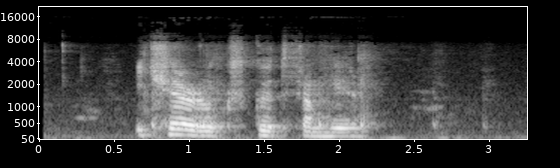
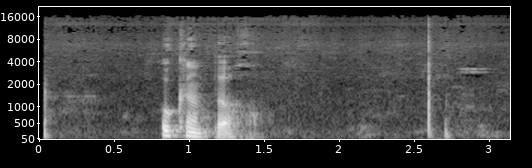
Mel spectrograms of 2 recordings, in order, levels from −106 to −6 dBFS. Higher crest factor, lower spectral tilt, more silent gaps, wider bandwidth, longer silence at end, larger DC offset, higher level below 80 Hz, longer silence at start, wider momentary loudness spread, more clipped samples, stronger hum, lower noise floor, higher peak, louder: second, 18 dB vs 24 dB; about the same, -5 dB/octave vs -6 dB/octave; neither; second, 9.2 kHz vs 17 kHz; first, 0.6 s vs 0.4 s; neither; first, -50 dBFS vs -58 dBFS; first, 0.65 s vs 0.05 s; second, 12 LU vs 22 LU; neither; neither; about the same, -51 dBFS vs -52 dBFS; about the same, -2 dBFS vs -2 dBFS; first, -18 LUFS vs -22 LUFS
